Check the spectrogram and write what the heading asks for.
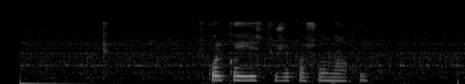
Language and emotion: Russian, neutral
